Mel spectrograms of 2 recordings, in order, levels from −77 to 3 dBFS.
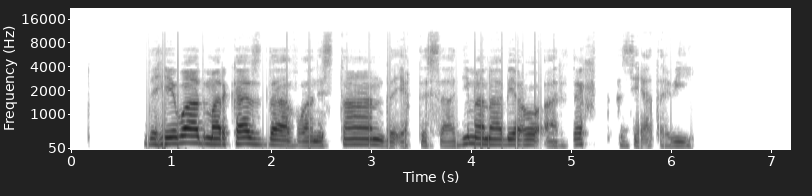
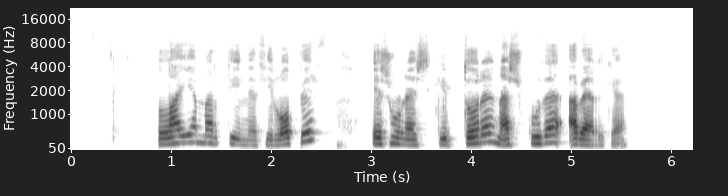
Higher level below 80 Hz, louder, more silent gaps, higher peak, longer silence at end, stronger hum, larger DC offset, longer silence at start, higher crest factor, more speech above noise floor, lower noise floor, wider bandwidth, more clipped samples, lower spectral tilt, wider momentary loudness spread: first, -52 dBFS vs -80 dBFS; first, -18 LUFS vs -26 LUFS; first, 2.63-2.68 s, 5.26-5.45 s vs none; first, 0 dBFS vs -6 dBFS; first, 1 s vs 0.65 s; neither; neither; about the same, 0.75 s vs 0.85 s; about the same, 20 dB vs 22 dB; first, over 72 dB vs 63 dB; about the same, under -90 dBFS vs -89 dBFS; about the same, 11.5 kHz vs 10.5 kHz; neither; first, -7 dB/octave vs -5.5 dB/octave; first, 18 LU vs 12 LU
